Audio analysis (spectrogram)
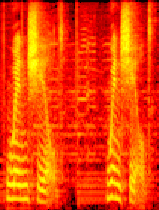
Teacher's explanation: Notice here the D comes after an N before another consonant sound. It's very common to drop that D sound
